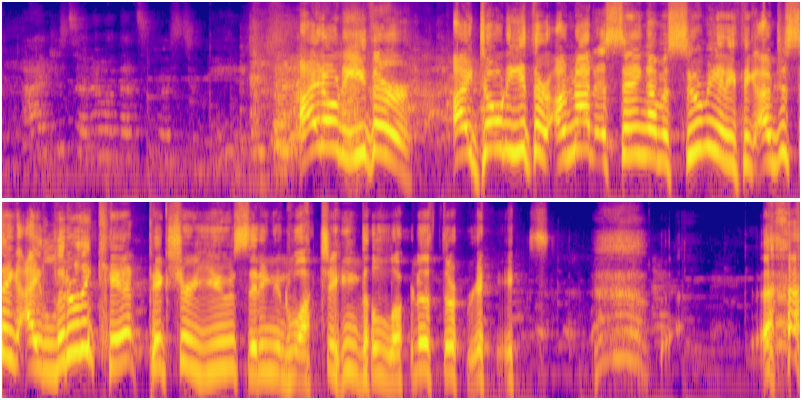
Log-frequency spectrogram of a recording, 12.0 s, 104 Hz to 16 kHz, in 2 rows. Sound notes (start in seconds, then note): 1.8 people laugh; 8.0 laughs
